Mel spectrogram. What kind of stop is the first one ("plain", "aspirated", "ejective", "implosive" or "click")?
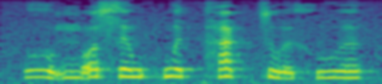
plain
